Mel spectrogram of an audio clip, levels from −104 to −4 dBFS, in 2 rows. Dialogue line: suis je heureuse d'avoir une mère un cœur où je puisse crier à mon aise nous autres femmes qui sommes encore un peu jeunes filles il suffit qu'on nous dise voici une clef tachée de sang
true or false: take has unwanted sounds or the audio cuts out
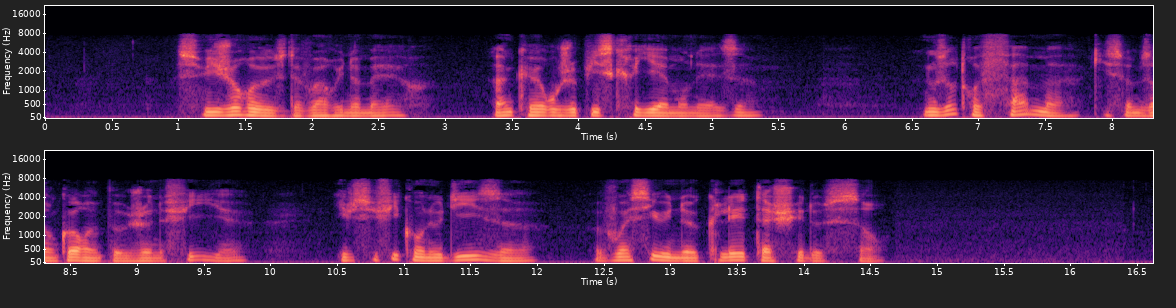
false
